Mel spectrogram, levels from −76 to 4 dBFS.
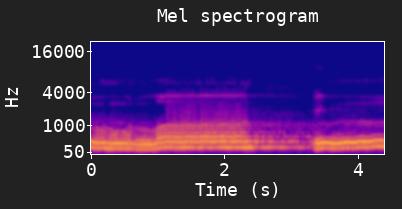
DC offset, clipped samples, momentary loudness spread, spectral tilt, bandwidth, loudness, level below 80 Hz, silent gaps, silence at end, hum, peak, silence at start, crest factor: under 0.1%; under 0.1%; 12 LU; -10.5 dB/octave; 6.4 kHz; -17 LUFS; -68 dBFS; none; 0 s; none; -6 dBFS; 0 s; 10 dB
